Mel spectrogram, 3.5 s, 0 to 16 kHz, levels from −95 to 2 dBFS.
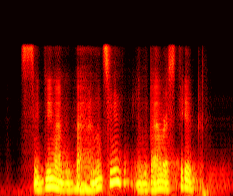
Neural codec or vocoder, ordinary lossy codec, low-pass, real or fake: codec, 16 kHz, 0.5 kbps, FreqCodec, smaller model; none; 7.2 kHz; fake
